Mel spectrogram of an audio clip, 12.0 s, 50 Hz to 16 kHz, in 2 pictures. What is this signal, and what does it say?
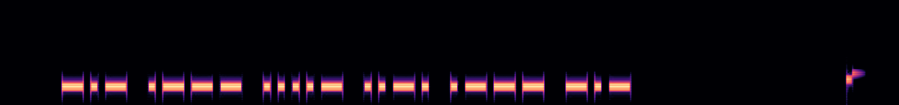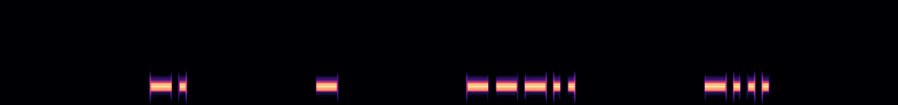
Morse code, heard as a keyed tone, about 25 wpm, spaced as for 14 wpm, 700 Hz. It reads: KJ4FJK NT8B
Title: USA Call Signs - 6x Character Spacing - 25wpm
